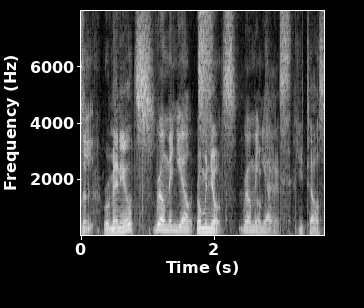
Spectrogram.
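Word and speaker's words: Romaniotes: meet the romanes is that right I said pronounce it Roman Roman yot Roman yotes Roman can you tell us about it well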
